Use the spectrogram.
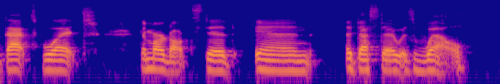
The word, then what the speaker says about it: Murdaugh: how do we pronounce Murdoch then your boat pulls up to a dock yep I said dick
